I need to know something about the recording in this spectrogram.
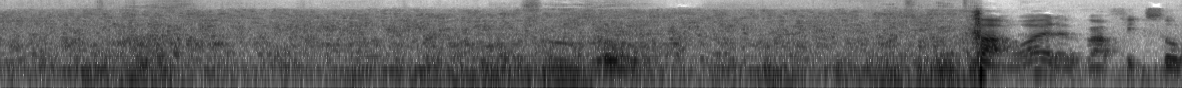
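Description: A fire crackles and hisses nearby.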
